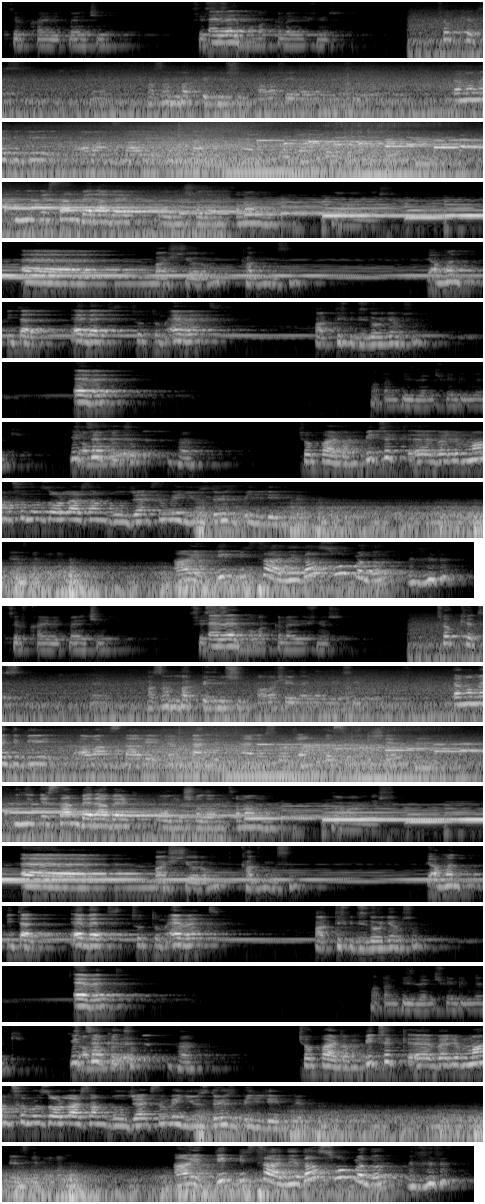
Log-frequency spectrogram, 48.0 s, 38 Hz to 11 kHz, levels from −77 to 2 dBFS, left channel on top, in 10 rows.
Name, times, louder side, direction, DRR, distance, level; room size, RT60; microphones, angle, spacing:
voice 1, 0.1-1.1 1.9-3.4 5.7-5.9 6.2-8.5 13.7-14.3 17.7-18.3 20.8-22.3 27.2-28.3 32.5-33.8 34.4-35.7 43.3-44.1 46.9-47.8, right 2 dB, 40° right, 6 dB, 1.3 m, -35 dB
voice 2, 2.0-2.4 4.4-4.9 9.3-13.0 13.3-13.6 14.5-17.2 19.4-20.8 23.5-24.4 24.7-25.1 25.4-26.0 29.6-29.9 34.3-35.0 36.7-41.6 45.0-47.2, right 3 dB, 65° right, 1 dB, 3.2 m, -24 dB
sound 1, 4.1-16.7, left 1 dB, 15° left, 0.8 m, -31 dB
sound 2, 12.2-25.4 26.3-27.0, left 1 dB, 80° left, 1.4 m, -25 dB
sound 3, 40.4-47.1, left 1 dB, 55° left, 2.2 m, -31 dB
30.0 x 18.0 x 4.9 m, 1.0 s
head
